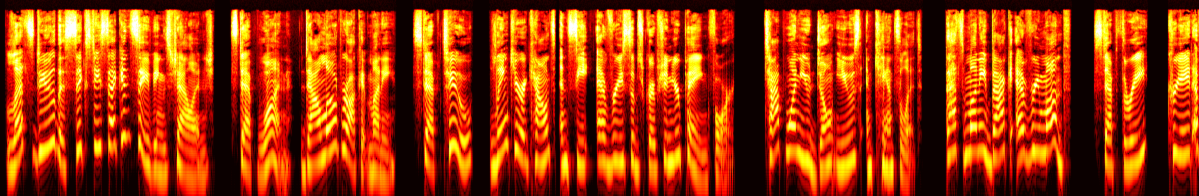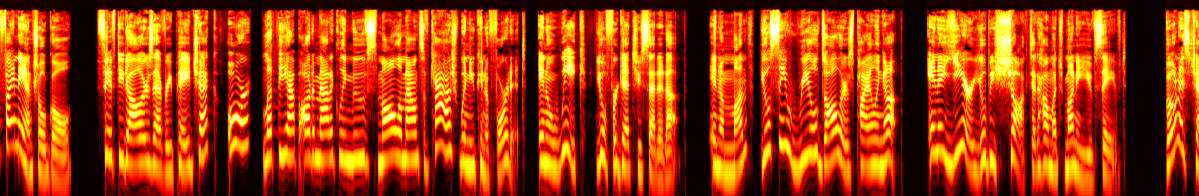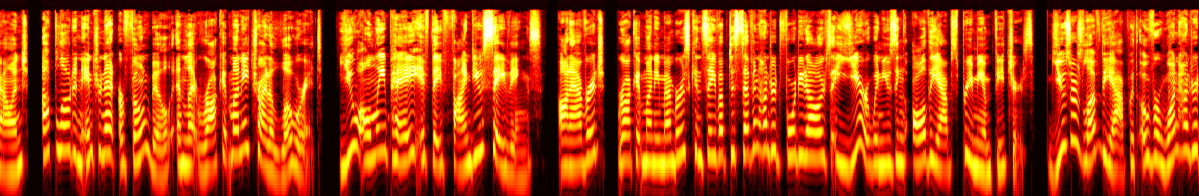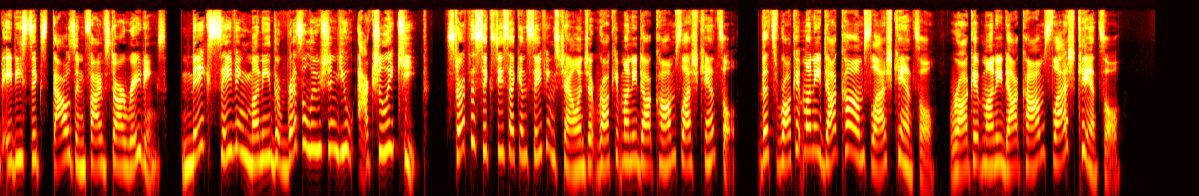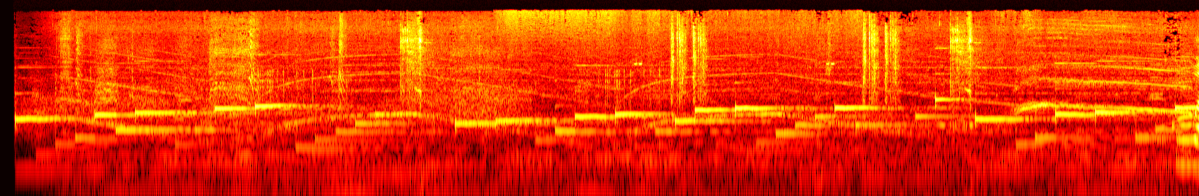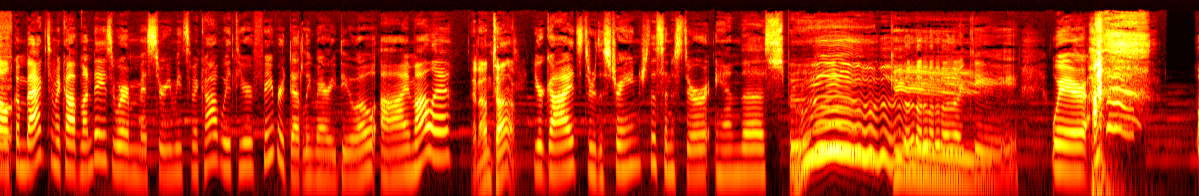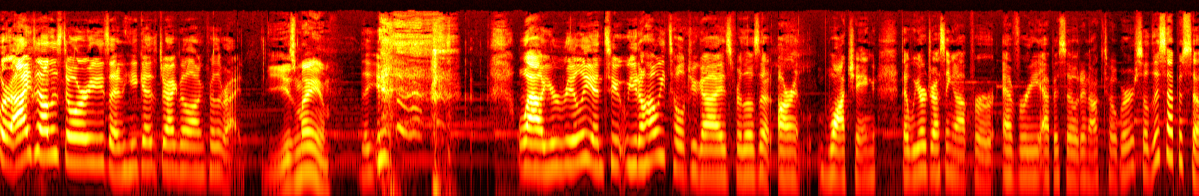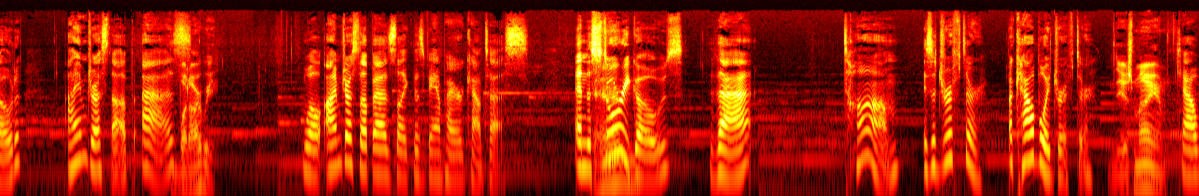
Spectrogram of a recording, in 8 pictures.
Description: Macabre Mondays is a true crime and paranormal podcast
